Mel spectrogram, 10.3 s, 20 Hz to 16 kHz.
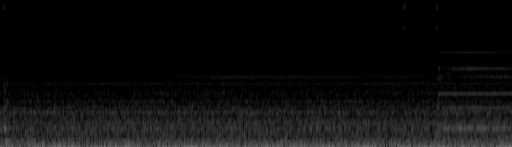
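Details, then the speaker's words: Two Trees Bluer 3D printer, said to have 2208 drivers on X and Y. Several steady high whining tones from the steppers change as axes move. Owner suspects noisier older drivers on E and Z, not confirmed: stepper motor whine. "so at least it's got 2208s on the x and y uh it sounds like it's got uh four eight four nine eight eight eight four nine nine eight drivers on the e and z which uh is about right because 2208s are known to not have enough power"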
